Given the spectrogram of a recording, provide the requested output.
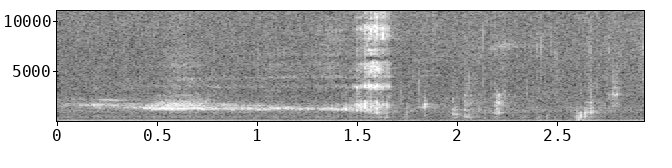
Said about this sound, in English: I'm going to have a slurp of tea.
